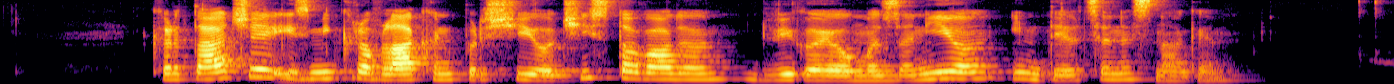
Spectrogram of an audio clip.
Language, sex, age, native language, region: Slovenian, female, 18-29, Slovenian, Central Slovenia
